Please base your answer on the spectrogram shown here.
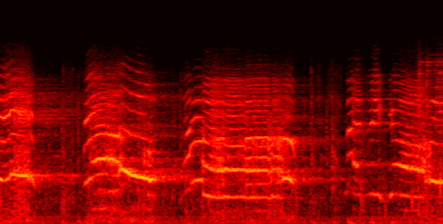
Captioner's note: screams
